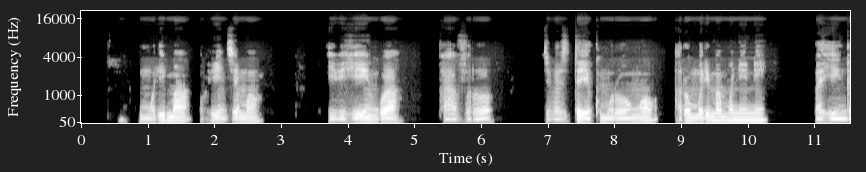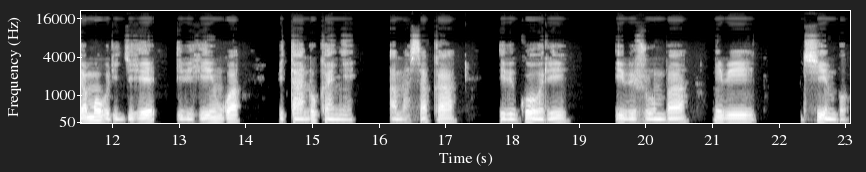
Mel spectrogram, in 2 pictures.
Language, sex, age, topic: Kinyarwanda, male, 25-35, agriculture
